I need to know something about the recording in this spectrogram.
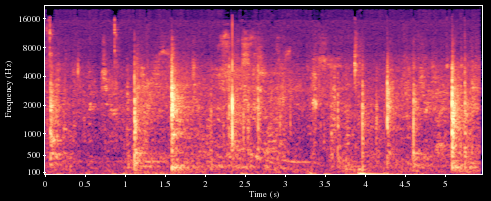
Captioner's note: light chattering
